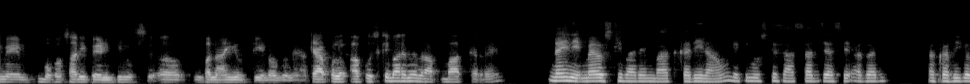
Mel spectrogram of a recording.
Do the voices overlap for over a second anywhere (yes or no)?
no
